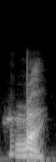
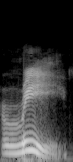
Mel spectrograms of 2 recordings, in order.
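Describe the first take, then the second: First: The syllable has a very soft, reduced vowel. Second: The syllable has a full, clear vowel. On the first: The speaker calls it right. "It's a very soft vowel" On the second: The speaker calls it wrong. "Not re"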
